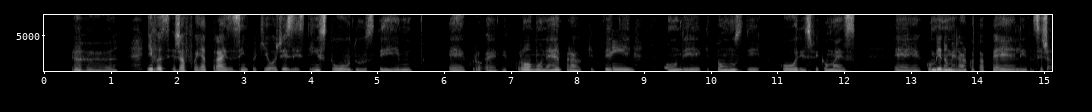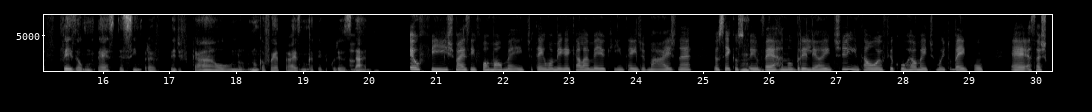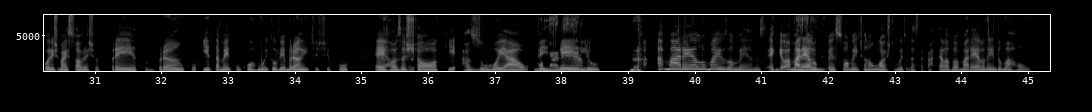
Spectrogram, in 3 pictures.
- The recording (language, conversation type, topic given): Portuguese, podcast, Como as cores das roupas influenciam seu estado de espírito?
- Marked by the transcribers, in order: tongue click; other background noise; chuckle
